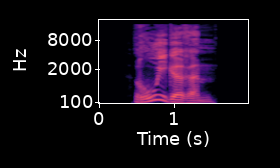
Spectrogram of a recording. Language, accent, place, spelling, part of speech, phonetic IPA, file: German, Germany, Berlin, ruhigerem, adjective, [ˈʁuːɪɡəʁəm], De-ruhigerem.ogg
- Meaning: strong dative masculine/neuter singular comparative degree of ruhig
